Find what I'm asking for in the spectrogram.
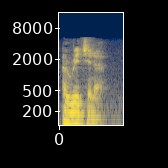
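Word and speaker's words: Erigena: It is spelled E-R-I-G-E-N-A. E-R-I-G-E-N-A. And I am pronouncing it one of the ways I read about, Origena.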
